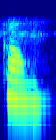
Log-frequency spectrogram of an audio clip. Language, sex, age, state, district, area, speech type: Kashmiri, female, 30-45, Jammu and Kashmir, Pulwama, urban, conversation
